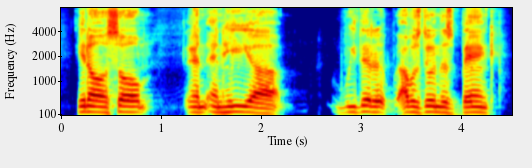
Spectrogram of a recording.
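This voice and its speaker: The man's voice has a dark, mellow tone and monotone, flat intonation. The sound is dry and close, with no echo. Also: long, frequent pauses. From Orange County, California. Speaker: construction general foreman. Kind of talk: casual interview.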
